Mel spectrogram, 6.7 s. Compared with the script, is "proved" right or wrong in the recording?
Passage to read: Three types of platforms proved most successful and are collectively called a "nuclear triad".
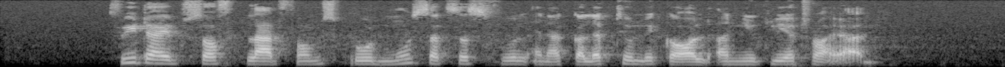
right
